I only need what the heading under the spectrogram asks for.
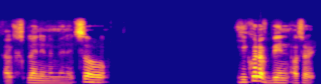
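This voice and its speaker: Low-pitched guy talking through match footage, super dry audio, keeps repeating himself. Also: normal speed, dark tone, dry recording, lo-fi sound. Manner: conversational, repeats phrases for emphasis. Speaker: football match analyst. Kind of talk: casual voice-over match breakdown.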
